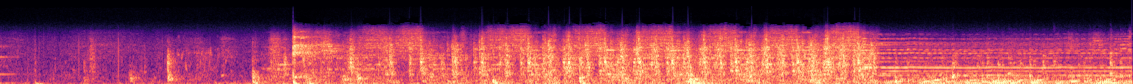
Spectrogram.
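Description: A boat engine runs with a steady hissing, chugging mechanical roar. It starts quiet, swells suddenly to a loud, busy rattle, then settles into a tonal hum near the end, with no talk.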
